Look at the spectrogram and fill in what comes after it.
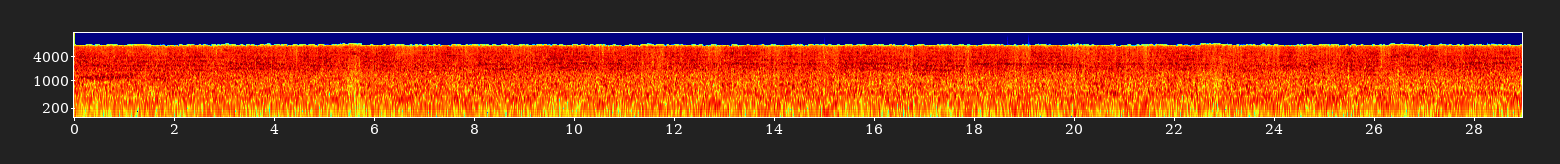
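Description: Double-stack container train's well cars rolling past close by: a loud, steady rumble and clatter of steel wheels on the rails.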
